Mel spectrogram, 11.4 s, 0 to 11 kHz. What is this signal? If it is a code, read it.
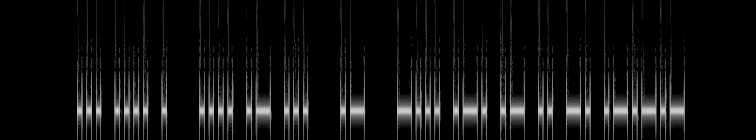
Morse code, heard as a keyed tone, about 17 wpm, 700 Hz. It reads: SHE HAS A BRAIN.
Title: Sentences from Top 1100 Words 17wpm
